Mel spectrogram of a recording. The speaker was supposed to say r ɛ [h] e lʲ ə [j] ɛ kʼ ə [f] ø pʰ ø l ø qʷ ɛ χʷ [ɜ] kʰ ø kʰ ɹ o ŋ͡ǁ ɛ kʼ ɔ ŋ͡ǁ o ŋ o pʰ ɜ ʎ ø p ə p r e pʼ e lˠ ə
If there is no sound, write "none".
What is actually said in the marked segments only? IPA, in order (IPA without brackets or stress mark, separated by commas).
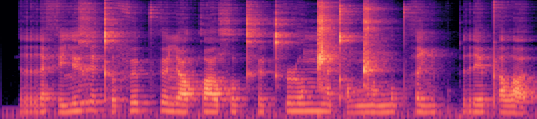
h, ɣ, f, ɜ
